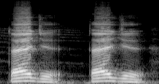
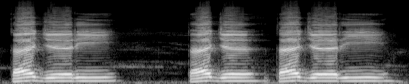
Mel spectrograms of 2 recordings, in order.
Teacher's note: jim sukun atau jim mati maka ia kita namakan dengan bacaan qalqalah yang mana suara jimnya harus memantul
